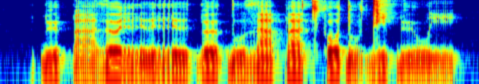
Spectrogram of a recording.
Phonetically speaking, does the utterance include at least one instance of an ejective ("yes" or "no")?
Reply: yes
